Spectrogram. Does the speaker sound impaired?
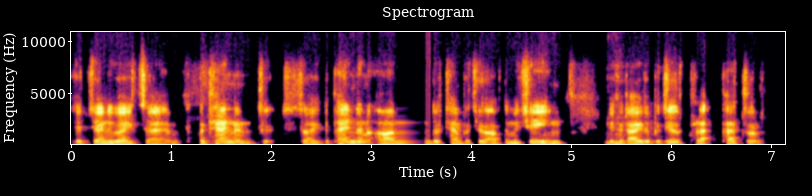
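Yes: congenital deafness; born deaf, cause unknown, not hereditary, undiagnosed for about 12 months; learned to speak via audiologists and speech therapist Jim from America, lip reading learned from Jim.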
